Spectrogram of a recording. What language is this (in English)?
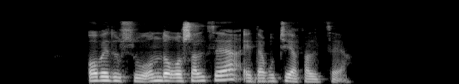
Basque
